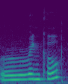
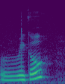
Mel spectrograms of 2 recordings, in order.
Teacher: So it's a silent W. You can hear the r, but not the W.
